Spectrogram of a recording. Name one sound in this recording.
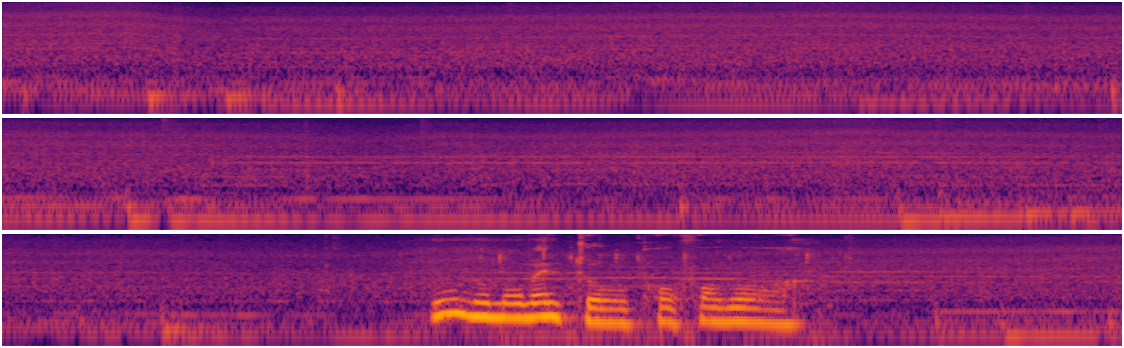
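A heavy truck engine rumbles steadily as the truck drives along.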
